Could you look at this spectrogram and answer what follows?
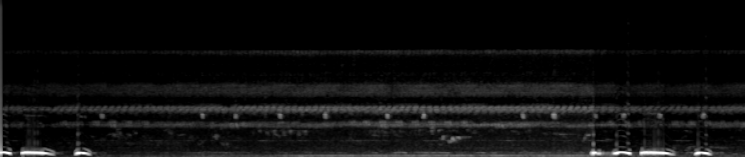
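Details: Spotted dove lure call for drawing in wild doves: two low, hoarse coo phrases open, then a quiet gap, and another phrase of short and drawn-out arched coos follows near the end; faint steady high insect-like whine throughout.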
